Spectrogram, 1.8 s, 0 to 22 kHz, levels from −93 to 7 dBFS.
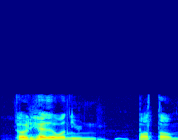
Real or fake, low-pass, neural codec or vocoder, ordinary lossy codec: real; 7.2 kHz; none; MP3, 48 kbps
